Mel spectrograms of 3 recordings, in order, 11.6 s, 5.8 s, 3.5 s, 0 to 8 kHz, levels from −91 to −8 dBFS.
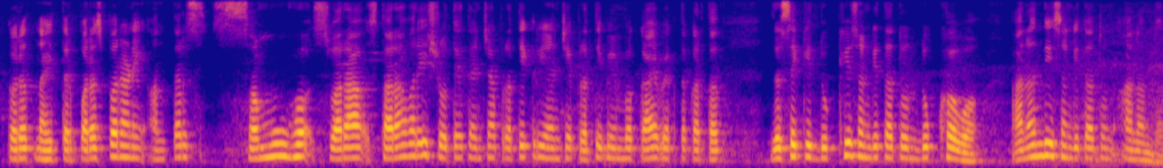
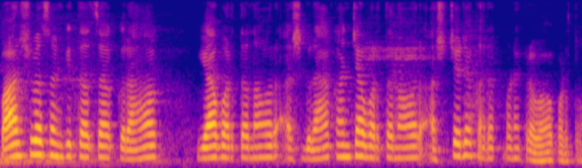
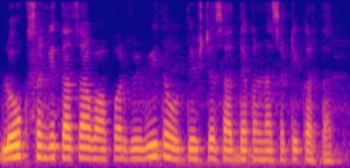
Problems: none marked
